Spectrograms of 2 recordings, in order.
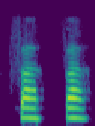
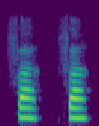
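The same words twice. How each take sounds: Both takes have the same delivery.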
